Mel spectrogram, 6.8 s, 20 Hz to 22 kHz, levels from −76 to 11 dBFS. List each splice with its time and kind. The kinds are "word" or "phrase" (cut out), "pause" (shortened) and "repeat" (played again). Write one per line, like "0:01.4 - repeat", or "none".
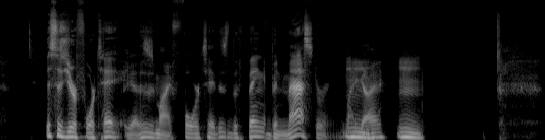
0:02.8 - phrase
0:03.3 - word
